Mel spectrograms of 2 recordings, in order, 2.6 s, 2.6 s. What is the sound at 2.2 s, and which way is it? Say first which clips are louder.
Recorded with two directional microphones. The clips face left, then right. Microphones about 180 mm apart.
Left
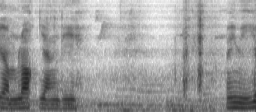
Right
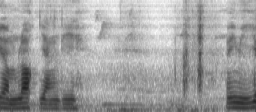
Speech: right 1 dB; 10° right (ahead or behind).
